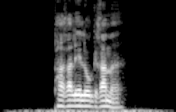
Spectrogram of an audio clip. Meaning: nominative/accusative/genitive plural of Parallelogramm
- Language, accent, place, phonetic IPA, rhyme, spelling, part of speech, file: German, Germany, Berlin, [paʁaˌleloˈɡʁamə], -amə, Parallelogramme, noun, De-Parallelogramme.ogg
